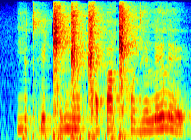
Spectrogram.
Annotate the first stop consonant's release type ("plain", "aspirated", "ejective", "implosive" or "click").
plain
